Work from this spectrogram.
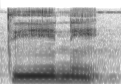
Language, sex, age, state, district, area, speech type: Odia, male, 18-30, Odisha, Rayagada, rural, read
